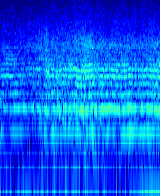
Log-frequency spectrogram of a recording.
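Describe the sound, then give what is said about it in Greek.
Bees buzzing on a thick branch: a steady, faint, droning hum with a constant pitch and no breaks. “τότε βρέθηκε μπρος σε ένα χοντρό κλαρί με μέλισσες”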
